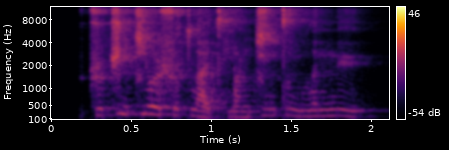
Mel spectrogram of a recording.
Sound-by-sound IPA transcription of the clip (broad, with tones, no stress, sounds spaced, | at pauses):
ʈ͡ʂ u˨˦ ʈ͡ʂ ə˥˨ n t͡ɕ j o˥˨ ʊ̯ ʂ u˨˦ t̪ w a̰˨˩ ɪ̯ t̪ʰ j ɑ˨˦ ŋ t͡ɕ i˦ n t̪ ɤ˥˨ ŋ l w ə˦ n m y˥˨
